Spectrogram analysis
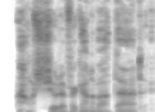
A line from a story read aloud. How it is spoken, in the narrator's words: Anna grumbled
